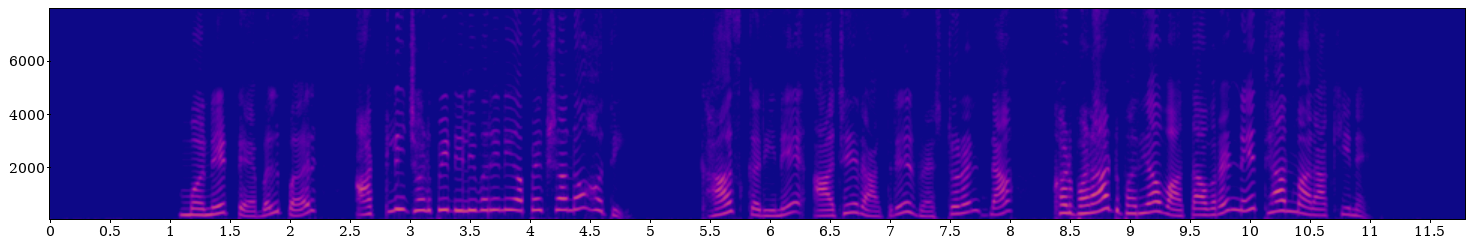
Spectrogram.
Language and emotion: Gujarati, surprised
